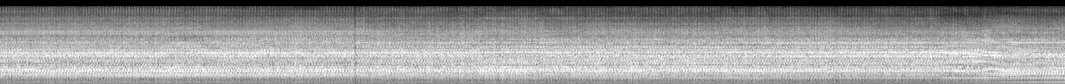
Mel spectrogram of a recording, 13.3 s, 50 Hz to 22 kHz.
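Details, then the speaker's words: Deutz 3-cylinder diesel, previously hard-starting early mornings, idling after a gravity-fed fuel tank modification: smooth constant clatter with no stumbling or speed hunting; normal diesel idle. "now it's okay, guys. Before, too much problem, guys. Very headache for this. Now it's okay."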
